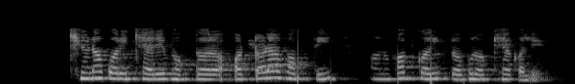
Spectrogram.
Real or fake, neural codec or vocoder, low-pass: real; none; 5.4 kHz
